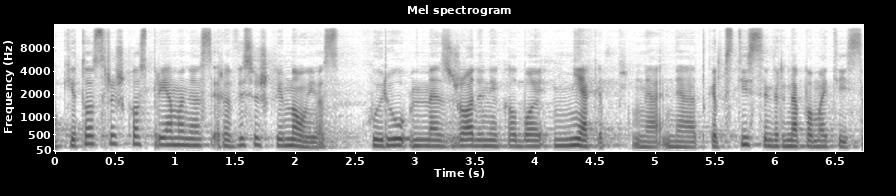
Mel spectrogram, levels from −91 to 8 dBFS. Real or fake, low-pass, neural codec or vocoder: fake; 14.4 kHz; autoencoder, 48 kHz, 128 numbers a frame, DAC-VAE, trained on Japanese speech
